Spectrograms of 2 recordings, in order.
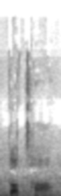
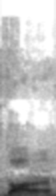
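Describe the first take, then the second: First: It is said in an English accent. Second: It is said in an American accent.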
